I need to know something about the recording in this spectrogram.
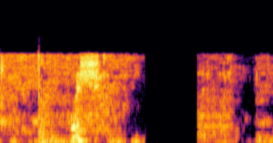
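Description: Muffled, voice-like sound with handling noise, heard through a doorbell camera's narrow-band microphone. The sound drops out completely about two seconds in and returns fainter near the end.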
